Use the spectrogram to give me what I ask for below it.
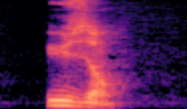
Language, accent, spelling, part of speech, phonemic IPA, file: French, France, usant, verb / adjective, /y.zɑ̃/, LL-Q150 (fra)-usant.wav
- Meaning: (verb) present participle of user; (adjective) tiring, tiresome, exhausting, taxing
